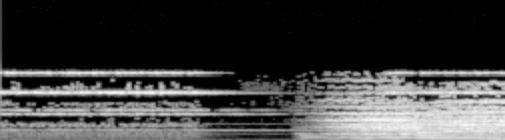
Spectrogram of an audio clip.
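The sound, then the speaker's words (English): A telephone bell rings with a bright metallic trill, pauses briefly, then rings again louder and fuller, with no voices. “The phone's ringing. Let it ring.”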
